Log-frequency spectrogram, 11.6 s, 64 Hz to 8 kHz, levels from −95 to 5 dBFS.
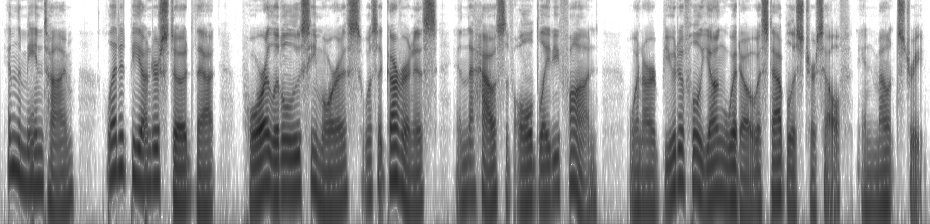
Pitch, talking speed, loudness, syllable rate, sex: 120 Hz, 165 wpm, -18 LUFS, 4.9 syllables/s, male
